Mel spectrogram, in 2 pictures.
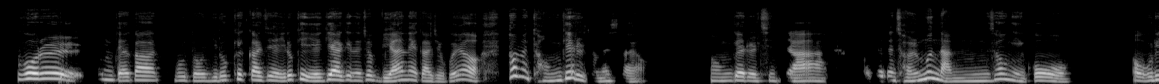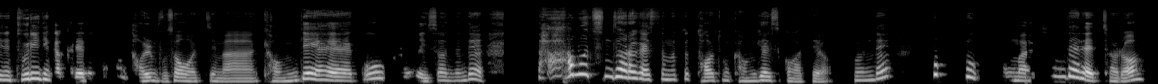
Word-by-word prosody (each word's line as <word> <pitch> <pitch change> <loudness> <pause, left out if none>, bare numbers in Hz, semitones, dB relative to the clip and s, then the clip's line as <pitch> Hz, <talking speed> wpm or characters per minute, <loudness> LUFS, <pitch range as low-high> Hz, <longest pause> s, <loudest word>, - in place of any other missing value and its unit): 그거를 265 - +7 0.2
음 220 -2 -3
내가 190 +1 +2
뭐 185 -2 -7
"너 165 -1 0
이렇게까지 195 +3 0
해." 175 - +2
이렇게 215 +4 +1
얘기하기는 190 +2 +4
좀 205 -3 -3
미안해 175 +7 +1
가지고요 160 - -1 0.3
처음엔 360 -5 +1
경계를 195 - -1
좀 145 0 -10
했어요. 145 -4 -9 0.6
경계를 170 -1 0
진짜 155 -1 -3 0.4
어쨌든 195 -1 -7
젊은 180 - +1
남성이고 160 - -1 0.6
어 180 - 0
우리는 195 +5 -1
2 240 +4 +2
이니까 245 -8 +2
그래도 - - +2
쪼끔 375 -2 -18
덜 165 +2 -1
무서웠지만 145 -2 -4
경계하고 190 - +2
그러고 180 0 -10
있었는데 180 +7 -4 0.5
너무 465 0 +2
친절하게 355 - +4
했으면 225 -1 -3
또 245 - -7
더 170 +1 -3
좀 185 +2 -11
경계했을 170 +3 -3
것 150 - -9
같아요. 130 0 -7 0.2
그런데 205 - -2 0.4
툭툭 460 -8 -1 0.2
정말 180 -2 -4
츤데레처럼 275 - +2
185 Hz, 300 characters per minute, -23 LUFS, 160-235 Hz, 0.6 s, 그거를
